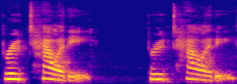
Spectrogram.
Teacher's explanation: speakers say this we kind of blend it together brutality brutality so this last t sounds like a d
